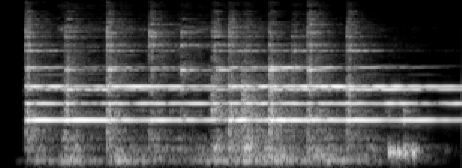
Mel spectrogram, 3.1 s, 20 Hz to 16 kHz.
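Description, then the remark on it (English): A bell clangs loudly, struck rapidly around nine or ten times in a steady rhythm, its bright ringing tone sustaining between strikes with no voices present. “And now this was like the surreal moment where the bell has been rung for you, my friend, for doing really an 11K crazy deal, which is awesome.”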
